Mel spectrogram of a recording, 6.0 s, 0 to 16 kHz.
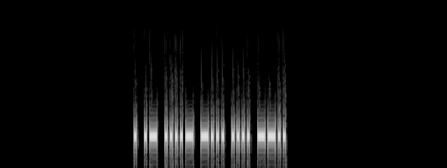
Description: Morse code, heard as a keyed tone, about 35 wpm, 700 Hz. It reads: EA4BHZ
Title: DXCC-100 Call Signs - 6 Characters - 35wpm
